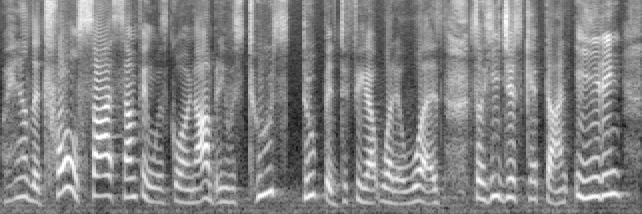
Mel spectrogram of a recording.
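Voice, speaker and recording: High-voiced woman telling a fairy tale. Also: animated, a little fast, darkish tone, slight background noise. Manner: conversational, informal. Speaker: storyteller. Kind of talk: animated oral fairy-tale storytelling.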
